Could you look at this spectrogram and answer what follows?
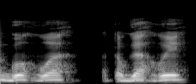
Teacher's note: kalau di Mesir huruf qof dijadiin G ya · kalau di Mesir huruf qaf dijadiin G, ya, huruf qaf jadi G, ya, misalkan kopi itu kan qohwah, dibaca gohwah atau gahweh, itu contoh saja. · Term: qof jadi g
